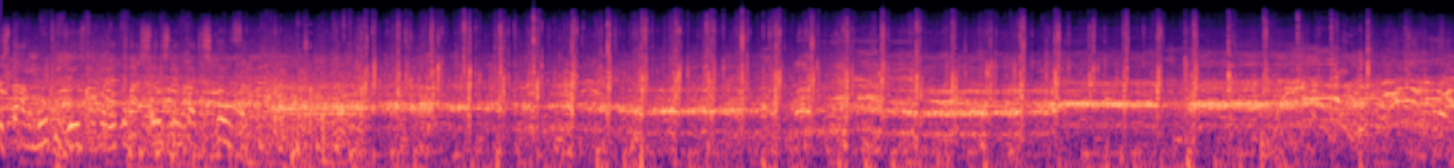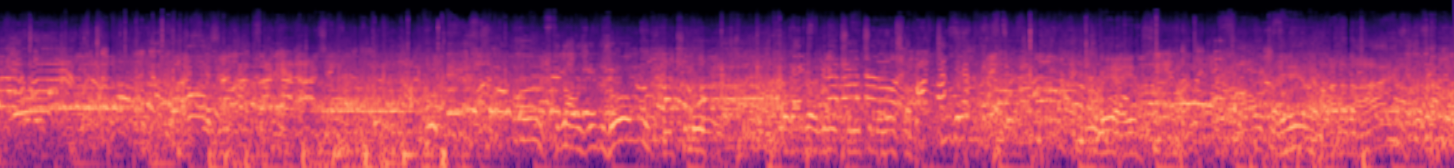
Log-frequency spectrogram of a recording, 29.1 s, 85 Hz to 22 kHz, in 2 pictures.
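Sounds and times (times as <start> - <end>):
crowd shouting: 0.0 - 29.0
football crowd singing a chant: 0.0 - 29.0
hand-clapping: 2.5 - 16.3.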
